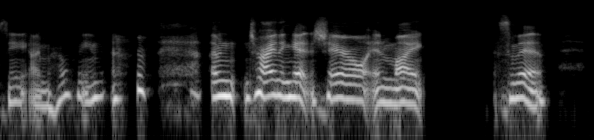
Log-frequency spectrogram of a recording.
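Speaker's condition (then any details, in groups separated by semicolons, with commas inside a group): ALS; slow progressing form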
